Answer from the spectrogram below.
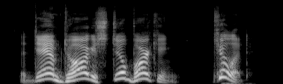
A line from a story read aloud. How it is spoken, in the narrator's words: cried Gorcha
